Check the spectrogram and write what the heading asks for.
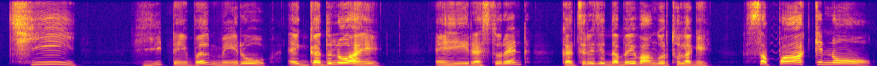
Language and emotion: Sindhi, disgusted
